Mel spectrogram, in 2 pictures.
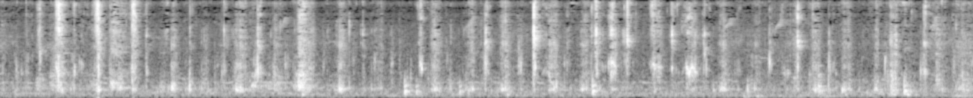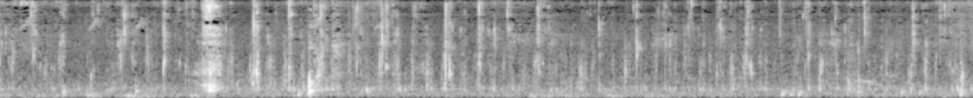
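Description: Close-up eating sounds: crisp crunching bites and chewing of raw cucumber slices, mixed with chewing of hand-fed mouthfuls of rice pulao. The crunches come in an irregular run, a few of them louder than the rest.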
